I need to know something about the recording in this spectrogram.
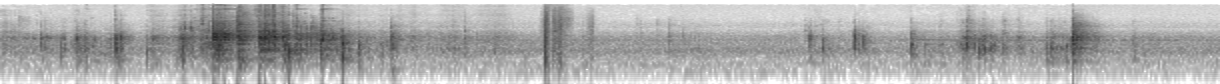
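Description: Small plastic parts clack onto a wooden table.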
